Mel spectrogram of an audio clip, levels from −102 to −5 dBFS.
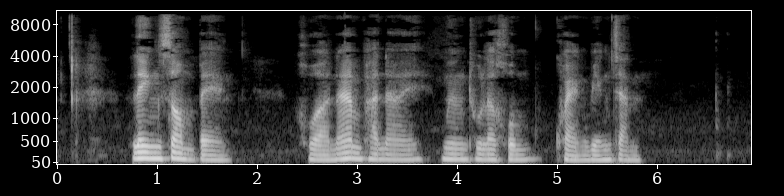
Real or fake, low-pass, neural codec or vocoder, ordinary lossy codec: real; 9.9 kHz; none; AAC, 48 kbps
